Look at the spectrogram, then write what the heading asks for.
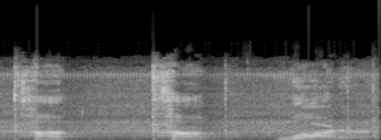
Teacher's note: You're not pronouncing your P with enough air.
